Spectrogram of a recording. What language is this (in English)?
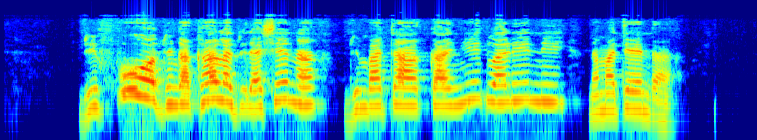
Nyungwe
